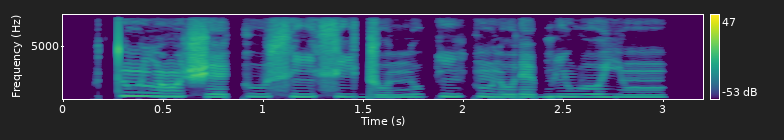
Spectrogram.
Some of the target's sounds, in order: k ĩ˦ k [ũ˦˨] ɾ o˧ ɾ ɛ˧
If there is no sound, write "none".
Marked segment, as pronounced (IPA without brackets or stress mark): ũ˦˨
